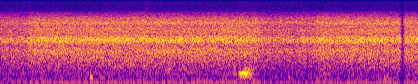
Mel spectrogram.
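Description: Faint steady hiss with a low hum from an open microphone on a video call, with two brief faint sounds, one about a second in and one about two and a half seconds in.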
